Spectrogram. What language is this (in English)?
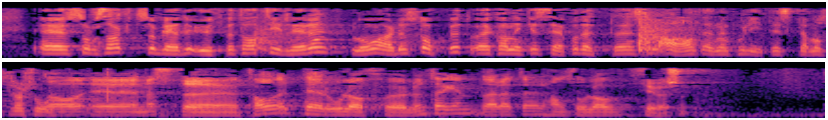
Norwegian Bokmål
